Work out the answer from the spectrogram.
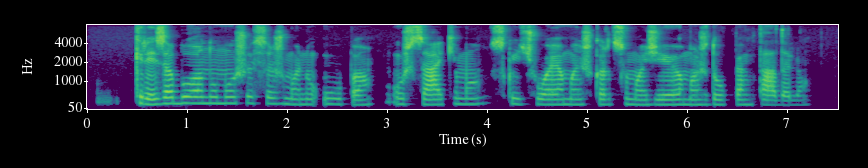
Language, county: Lithuanian, Šiauliai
